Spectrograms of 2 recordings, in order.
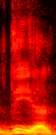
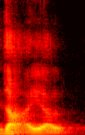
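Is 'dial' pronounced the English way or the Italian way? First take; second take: Italian; English. First: The word is read with Italian-style vowels. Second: The word is said with English pronunciation. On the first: The speaker calls it wrong. "Perché dite Dial?" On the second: The speaker calls it right. "perché è inglese"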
